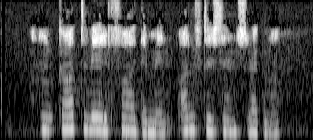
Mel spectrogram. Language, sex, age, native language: Icelandic, male, 11, Icelandic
